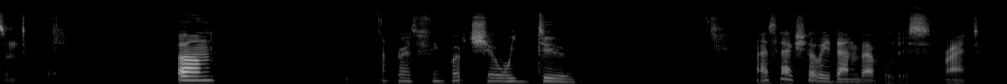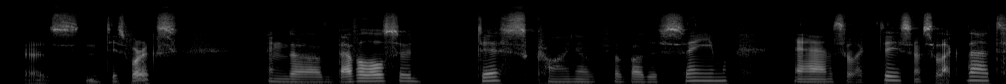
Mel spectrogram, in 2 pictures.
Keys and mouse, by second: 5.1 ctrl+r, 8.1 ctrl+b, 14.2 ctrl+b, 17.8 3, 18.8 click, 19.1 middle drag.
